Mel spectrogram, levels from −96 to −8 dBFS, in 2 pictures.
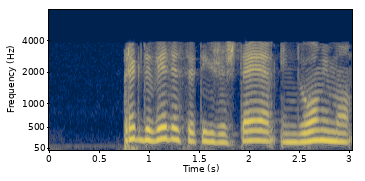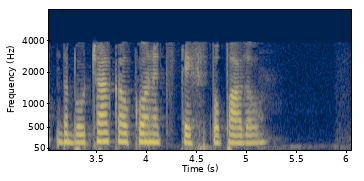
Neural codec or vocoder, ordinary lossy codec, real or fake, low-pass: none; AAC, 16 kbps; real; 7.2 kHz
